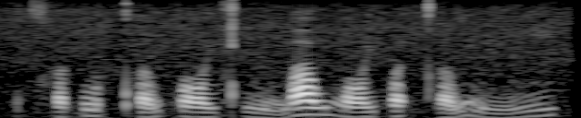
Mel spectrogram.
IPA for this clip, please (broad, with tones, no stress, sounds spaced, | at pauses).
t͡sʰ ɐ˨˥ k̚ n̪ ʊ˧ k̚ pʰ ɐ˨˥ w k ɔː˨ j kʰ iː˨˩ m w aː˥ w m ɔː˨˧ j p ɐ˧ t̚ t̪ʰ ɐ˨˥ w m iː˨˥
